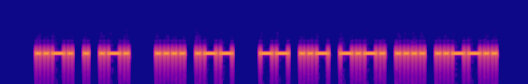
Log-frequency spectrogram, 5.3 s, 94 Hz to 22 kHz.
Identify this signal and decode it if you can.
Morse code, heard as a keyed tone, about 30 wpm, 700 Hz. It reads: FER HW MUCH?
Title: Sentences from Top 200 Words and Abbreviations 30wpm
